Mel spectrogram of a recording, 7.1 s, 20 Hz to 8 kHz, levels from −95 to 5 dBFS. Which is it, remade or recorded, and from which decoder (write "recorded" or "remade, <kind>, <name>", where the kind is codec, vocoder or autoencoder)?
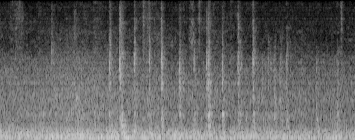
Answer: remade, vocoder, Vocos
